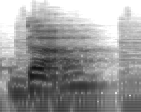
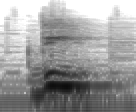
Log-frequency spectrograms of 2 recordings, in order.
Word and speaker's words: the: pronuncia ti por ejemplo si después de este artículo va a una palabra que empiece con consonante vamos a pronunciarlo como da por ejemplo si decimos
